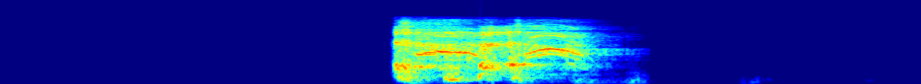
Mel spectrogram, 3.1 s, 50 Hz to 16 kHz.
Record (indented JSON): {
  "cough_length": "3.1 s",
  "cough_amplitude": 32767,
  "cough_signal_mean_std_ratio": 0.39,
  "survey_phase": "beta (2021-08-13 to 2022-03-07)",
  "age": "18-44",
  "gender": "Female",
  "wearing_mask": "No",
  "symptom_none": true,
  "symptom_onset": "11 days",
  "smoker_status": "Ex-smoker",
  "respiratory_condition_asthma": true,
  "respiratory_condition_other": false,
  "recruitment_source": "REACT",
  "submission_delay": "8 days",
  "covid_test_result": "Negative",
  "covid_test_method": "RT-qPCR",
  "influenza_a_test_result": "Negative",
  "influenza_b_test_result": "Negative"
}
